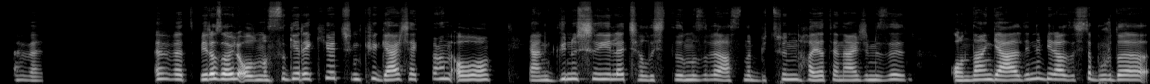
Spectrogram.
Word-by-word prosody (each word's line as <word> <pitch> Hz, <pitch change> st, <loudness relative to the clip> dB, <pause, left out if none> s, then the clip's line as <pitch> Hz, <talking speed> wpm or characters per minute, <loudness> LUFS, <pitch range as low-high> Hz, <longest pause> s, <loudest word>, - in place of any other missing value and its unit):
Evet. 185 Hz, -4 st, -9 dB, 1.1 s
Evet, 240 Hz, -2 st, -2 dB
biraz 245 Hz, +2 st, +7 dB
öyle 245 Hz, +1 st, +8 dB
olması 200 Hz, +4 st, 0 dB
gerekiyor. 255 Hz, +3 st, -1 dB
Çünkü 240 Hz, 0 st, -5 dB
gerçekten 235 Hz, +3 st, 0 dB
o, 215 Hz, +1 st, +3 dB, 0.4 s
yani 195 Hz, +1 st, 0 dB
gün 245 Hz, +8 st, -1 dB
ışığıyla 245 Hz, -1 st, +1 dB
çalıştığımızı 210 Hz, 0 st, -5 dB
ve 215 Hz, -, +1 dB
aslında 190 Hz, 0 st, -4 dB
bütün 225 Hz, +5 st, -3 dB
hayat 200 Hz, 0 st, -1 dB
enerjimizin 205 Hz, +2 st, -2 dB, 0.4 s
ondan 210 Hz, +4 st, +1 dB
geldiğini 220 Hz, +5 st, +3 dB
biraz 225 Hz, -4 st, +1 dB
işte 250 Hz, -7 st, -6 dB
burada, 215 Hz, -1 st, +1 dB
220 Hz, 120 wpm, -23 LUFS, 200-240 Hz, 1.1 s, öyle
